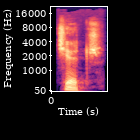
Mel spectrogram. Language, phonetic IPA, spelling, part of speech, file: Polish, [t͡ɕɛt͡ʃ], ciecz, noun, Pl-ciecz.ogg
